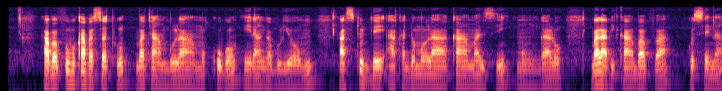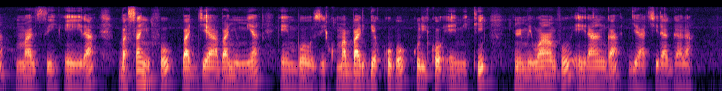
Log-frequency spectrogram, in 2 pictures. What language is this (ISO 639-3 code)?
lug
